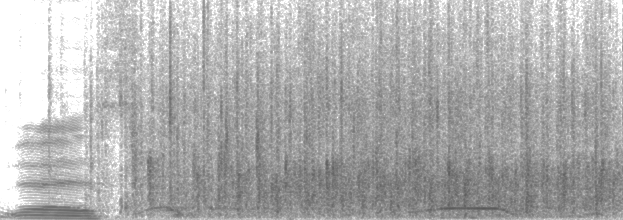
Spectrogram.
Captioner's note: applause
